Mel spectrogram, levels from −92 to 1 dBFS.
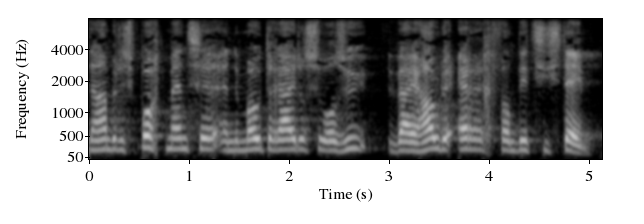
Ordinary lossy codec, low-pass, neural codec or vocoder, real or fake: none; none; none; real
